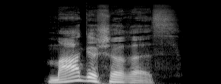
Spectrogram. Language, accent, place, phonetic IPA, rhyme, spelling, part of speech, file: German, Germany, Berlin, [ˈmaːɡɪʃəʁəs], -aːɡɪʃəʁəs, magischeres, adjective, De-magischeres.ogg
- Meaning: strong/mixed nominative/accusative neuter singular comparative degree of magisch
